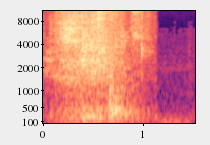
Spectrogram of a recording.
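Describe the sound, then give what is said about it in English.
After a knock, a door opens and closes with a sustained rushing scrape lasting about a second, then stops abruptly, leaving near silence. Fairly loud, with no voices. “I love this because he knocks at the door. The door opens. The door closes.”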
